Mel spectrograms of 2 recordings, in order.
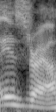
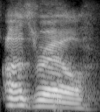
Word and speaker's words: Azrael: Is it Azrael or Israel? How do I pronounce it? It's Azrael. Azrael.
